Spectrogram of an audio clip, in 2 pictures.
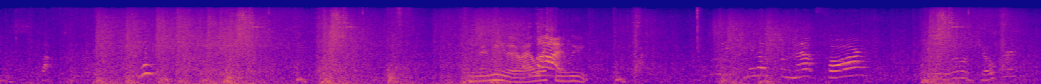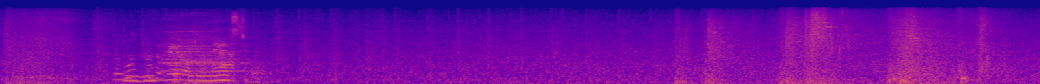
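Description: Swords clash and slash in heavy blows.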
